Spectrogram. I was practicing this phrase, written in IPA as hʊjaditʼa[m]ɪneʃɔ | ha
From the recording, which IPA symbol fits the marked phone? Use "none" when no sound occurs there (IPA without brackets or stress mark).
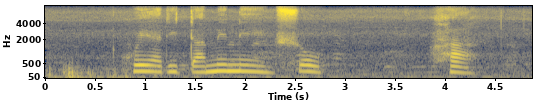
m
